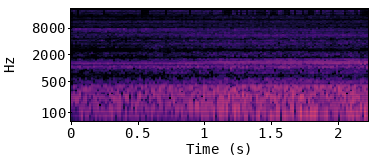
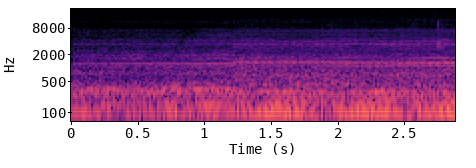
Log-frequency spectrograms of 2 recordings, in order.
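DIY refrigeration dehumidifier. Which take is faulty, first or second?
first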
